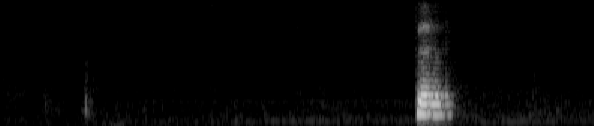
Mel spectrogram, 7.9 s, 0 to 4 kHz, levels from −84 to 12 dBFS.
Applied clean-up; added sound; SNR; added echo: neural mask model DeepFilterNet 3.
